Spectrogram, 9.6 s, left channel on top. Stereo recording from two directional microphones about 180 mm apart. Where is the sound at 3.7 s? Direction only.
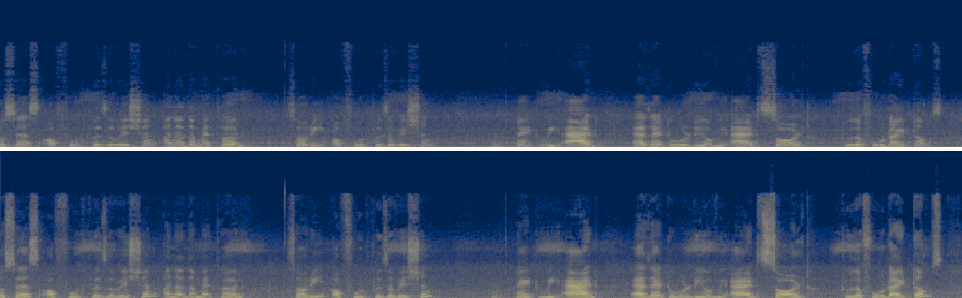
60° right (ahead or behind).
